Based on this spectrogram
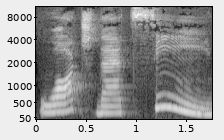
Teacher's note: É um E compridinho aí. Mesmo sendo um E só, o som aí é como se fossem dois E's, tá?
